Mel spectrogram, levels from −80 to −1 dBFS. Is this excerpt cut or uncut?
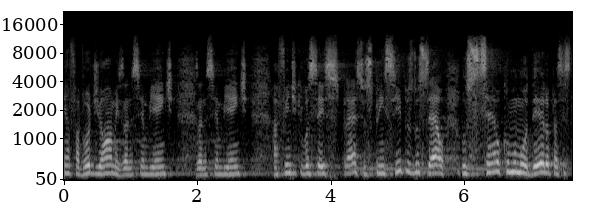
cut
